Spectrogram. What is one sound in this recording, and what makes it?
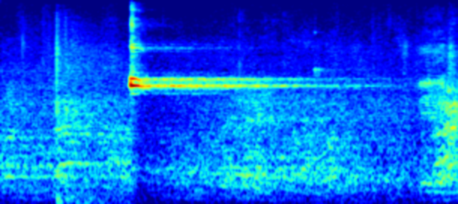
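A referee blows a sharp whistle in a large echoing hall.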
